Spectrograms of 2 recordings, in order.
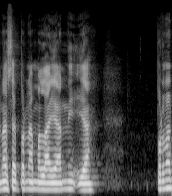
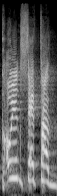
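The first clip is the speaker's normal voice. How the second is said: much higher, raging shot back; raging retort; 14 semitones higher, 4 dB louder than usual. Retold or imitated. Girl in a rage accusing the man holding her, furious shout. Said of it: "Anak ini ngamuk".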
